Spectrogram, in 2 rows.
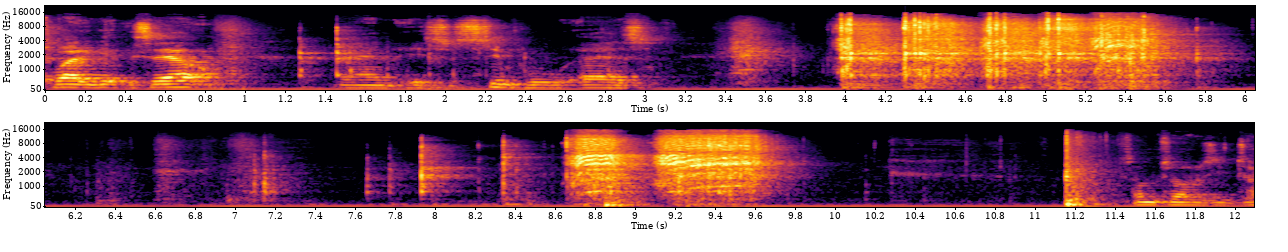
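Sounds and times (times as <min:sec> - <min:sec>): impact driver hammering: 0:03.9 - 0:06.0, 0:08.0 - 0:09.8.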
